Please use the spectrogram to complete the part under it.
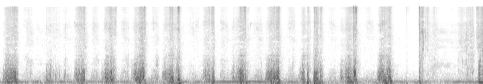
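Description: A knife shaves thin curls from a stick of wood in quick scraping strokes.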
